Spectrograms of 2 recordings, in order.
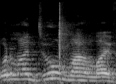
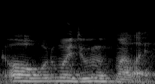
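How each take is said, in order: First: It is said in an urgent, energized tone. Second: It is said in a sad, mopey tone.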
